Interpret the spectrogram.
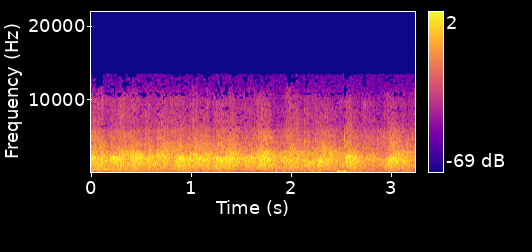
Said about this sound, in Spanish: Aunque usted y yo seamos infieles, Él permanece fiel. Dele un aplauso, porque eso es para aplaudirlo, ¿sabe?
